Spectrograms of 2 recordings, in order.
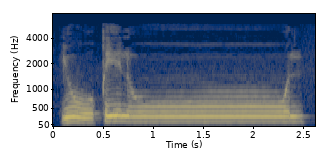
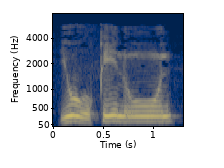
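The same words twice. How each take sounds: First: The long vowel is held for six counts. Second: The long vowel is held for two counts. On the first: "2 او 4 او 6" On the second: "2 او 4 او 6"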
